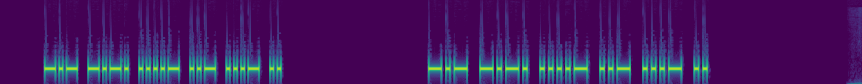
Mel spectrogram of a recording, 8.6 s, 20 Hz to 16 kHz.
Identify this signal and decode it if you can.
Morse code, heard as a keyed tone, about 30 wpm, 700 Hz. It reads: KC4UVI KC4UVI
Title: Speed Racing - USA Call Signs 28wpm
